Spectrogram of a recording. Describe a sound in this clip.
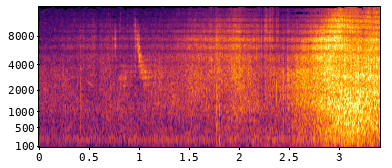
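Skis scrape and hiss across hard snow, growing louder as they come close.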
